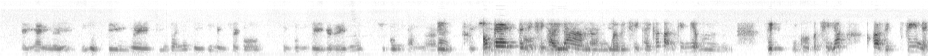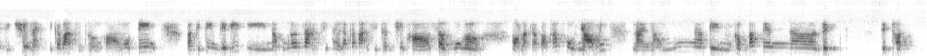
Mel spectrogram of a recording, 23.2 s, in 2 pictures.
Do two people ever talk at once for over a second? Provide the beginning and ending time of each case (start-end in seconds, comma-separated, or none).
6.0-7.8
